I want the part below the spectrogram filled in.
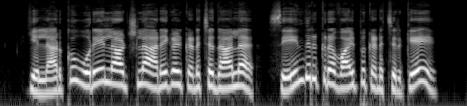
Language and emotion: Tamil, happy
